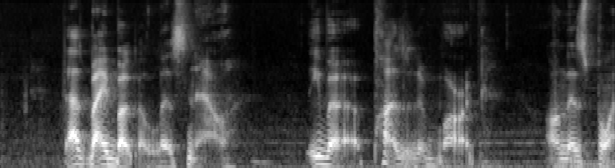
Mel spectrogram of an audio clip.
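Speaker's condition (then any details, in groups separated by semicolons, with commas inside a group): Amyotrophic lateral sclerosis; bulbar onset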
